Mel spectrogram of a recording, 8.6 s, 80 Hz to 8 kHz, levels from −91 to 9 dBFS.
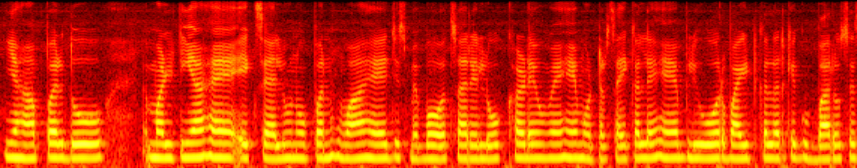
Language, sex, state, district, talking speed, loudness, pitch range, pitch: Hindi, female, Bihar, Darbhanga, 180 wpm, -16 LUFS, 195-205 Hz, 200 Hz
